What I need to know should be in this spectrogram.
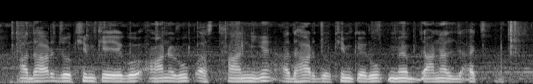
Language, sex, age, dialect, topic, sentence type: Magahi, male, 56-60, Western, banking, statement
